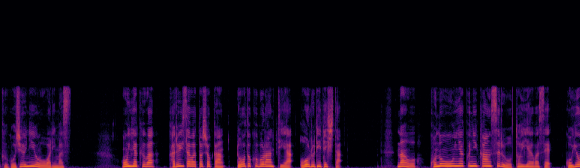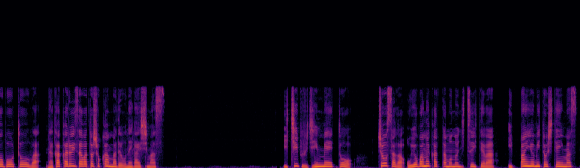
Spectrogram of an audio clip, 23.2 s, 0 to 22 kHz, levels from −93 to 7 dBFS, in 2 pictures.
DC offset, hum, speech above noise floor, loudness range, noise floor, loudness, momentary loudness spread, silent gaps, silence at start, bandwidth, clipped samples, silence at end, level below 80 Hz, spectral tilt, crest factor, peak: under 0.1%; none; 44 dB; 5 LU; -73 dBFS; -31 LUFS; 11 LU; 17.14-17.19 s; 0.05 s; 11 kHz; under 0.1%; 0.1 s; -70 dBFS; -5.5 dB/octave; 16 dB; -14 dBFS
